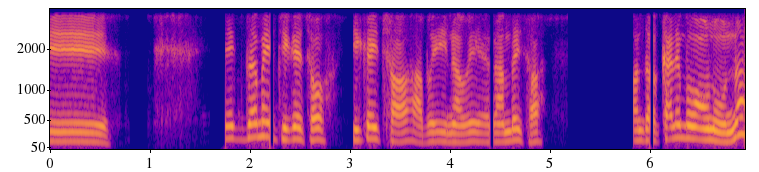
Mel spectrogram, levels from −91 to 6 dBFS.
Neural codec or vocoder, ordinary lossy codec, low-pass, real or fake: none; none; 3.6 kHz; real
